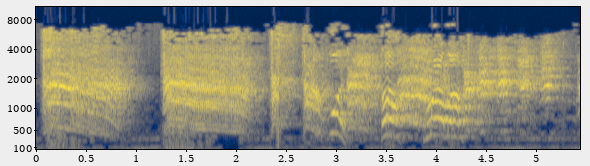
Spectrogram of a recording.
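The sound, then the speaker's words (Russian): A crow caws in a rapid series of loud, harsh, rasping calls. The calls come in close bursts with short breaks between them. “Ворона! Ворона, она схватила два моих зернышка!”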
